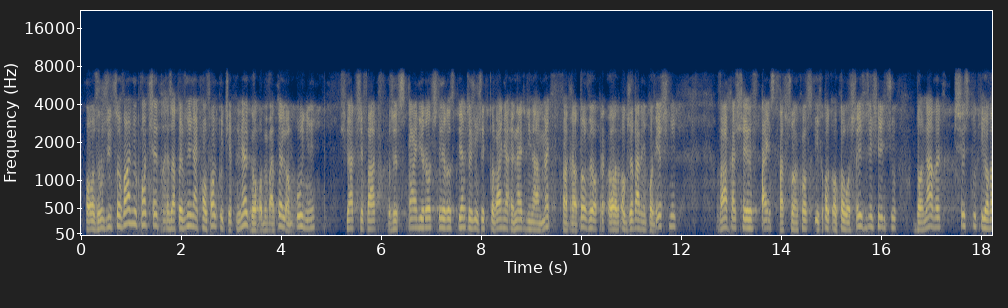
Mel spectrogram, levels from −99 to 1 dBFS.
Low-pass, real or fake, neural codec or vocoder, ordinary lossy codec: 7.2 kHz; fake; codec, 16 kHz, 2 kbps, FreqCodec, smaller model; Opus, 24 kbps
